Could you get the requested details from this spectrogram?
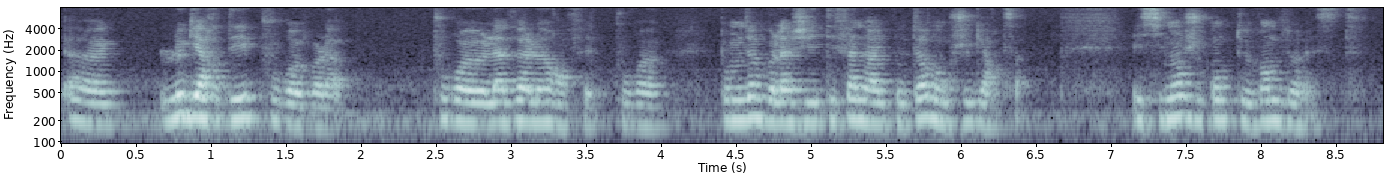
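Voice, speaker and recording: A woman's voice: mid-range voice, dark tone. A woman answering viewer questions in a casual vlog, rambling with many fillers and restarts. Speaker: YouTuber. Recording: roomy sound, from a distance.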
